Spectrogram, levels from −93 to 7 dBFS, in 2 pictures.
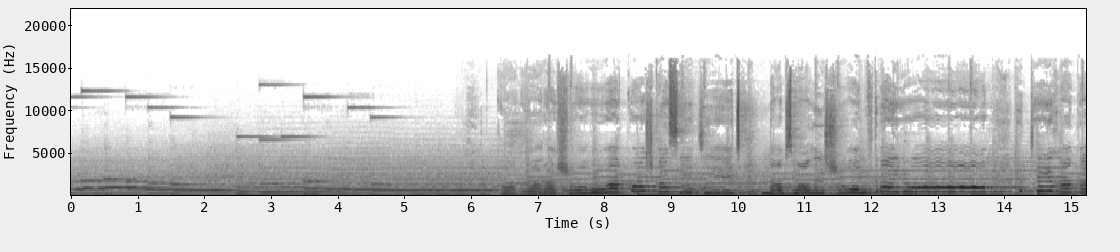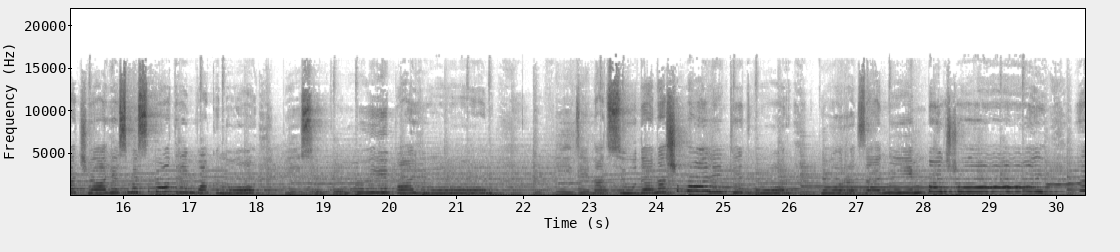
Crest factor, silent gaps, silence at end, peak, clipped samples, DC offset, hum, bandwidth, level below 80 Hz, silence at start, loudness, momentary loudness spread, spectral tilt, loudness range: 16 dB; none; 0 s; -2 dBFS; under 0.1%; under 0.1%; none; 16.5 kHz; -36 dBFS; 0 s; -18 LUFS; 12 LU; -4.5 dB/octave; 9 LU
